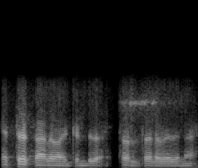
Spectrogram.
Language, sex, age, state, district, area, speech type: Malayalam, male, 30-45, Kerala, Kasaragod, urban, conversation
